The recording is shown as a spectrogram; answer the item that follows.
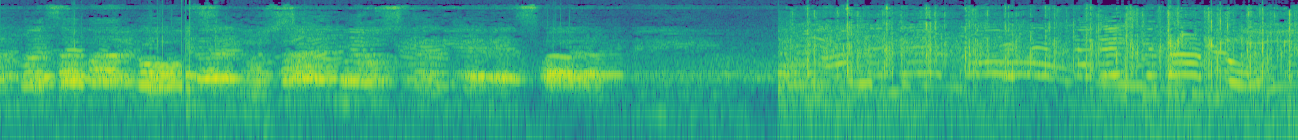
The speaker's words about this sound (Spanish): Pero mira lo que hemos encontrado también nosotros. Cómo la gente gritaba esto en su funeral.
